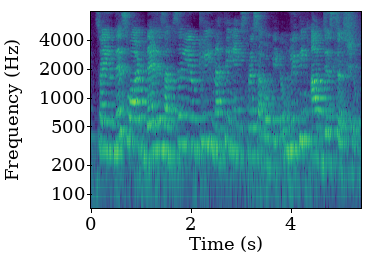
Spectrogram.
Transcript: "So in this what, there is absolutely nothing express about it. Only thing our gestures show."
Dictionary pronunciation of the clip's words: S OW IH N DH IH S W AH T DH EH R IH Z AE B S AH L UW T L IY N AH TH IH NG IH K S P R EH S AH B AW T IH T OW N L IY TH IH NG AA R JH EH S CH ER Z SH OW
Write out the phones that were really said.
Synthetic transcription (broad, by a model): S OW IH N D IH S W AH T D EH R IH Z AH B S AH L UW T L IY N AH T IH NG IH K S P R EH S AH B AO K IH T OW L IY T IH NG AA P JH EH S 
